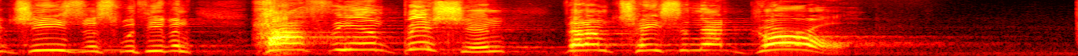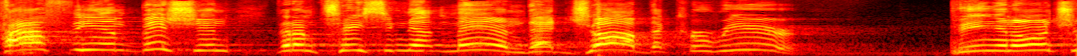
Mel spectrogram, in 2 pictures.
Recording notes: live from Covenant Church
